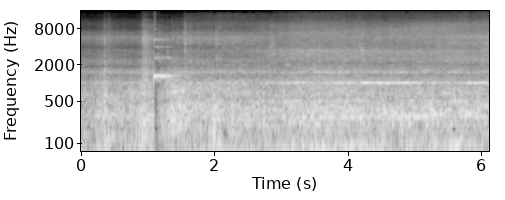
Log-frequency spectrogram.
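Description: Gornergrat Railway three-phase electric rack train running along the track with a steady high whine over a rumble. A short clatter of clicks comes about a second in.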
